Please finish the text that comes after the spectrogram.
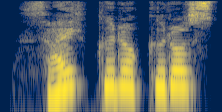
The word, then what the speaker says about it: cyclo-cross: 自転車の車種朱黒クロスはフランス語読みであり英語ではさいくろくろすと発音される略語として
